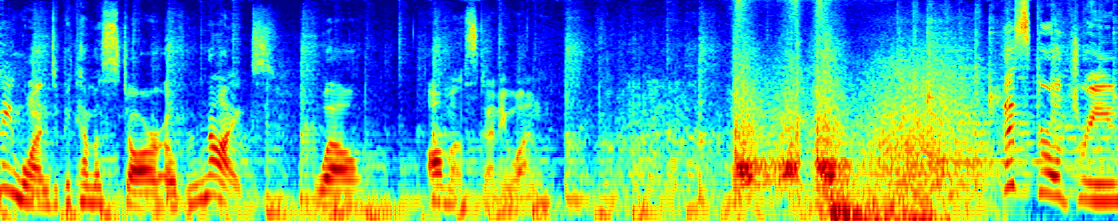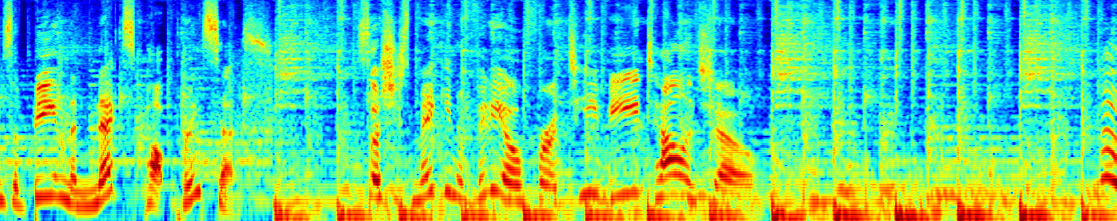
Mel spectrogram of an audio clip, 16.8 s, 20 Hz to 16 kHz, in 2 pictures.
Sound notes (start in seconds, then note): 4.5 audience laughs; 5.5 graphic flutters; 14.4 jolly music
